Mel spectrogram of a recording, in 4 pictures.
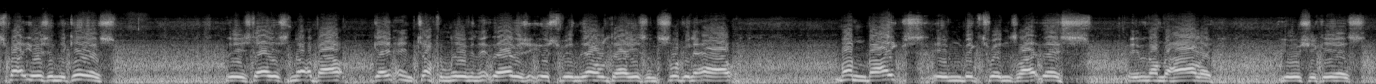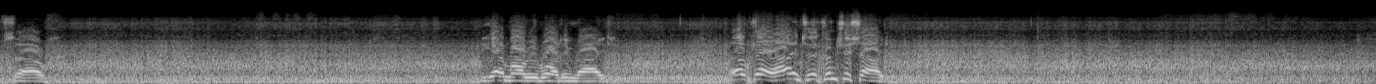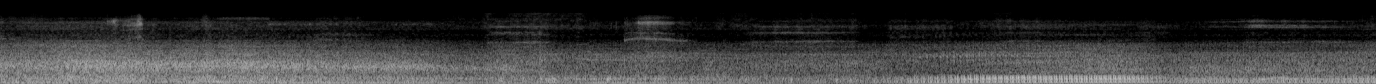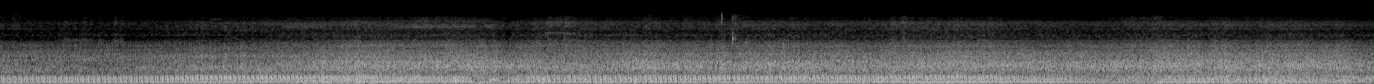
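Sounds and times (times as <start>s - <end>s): motorcycle engine: 0.7s - 55.0s
wind rush: 22.6s - 34.8s.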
